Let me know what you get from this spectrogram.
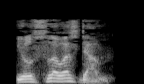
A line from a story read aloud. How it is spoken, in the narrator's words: Raiden said curtly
